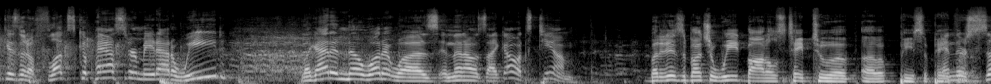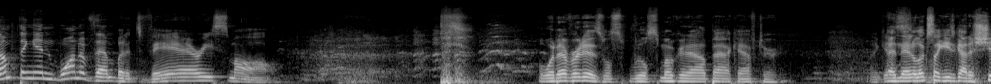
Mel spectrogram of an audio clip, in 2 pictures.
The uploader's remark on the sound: Live from Cinefamily in Los Angeles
